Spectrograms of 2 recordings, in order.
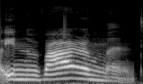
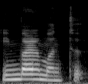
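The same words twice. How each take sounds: First: The stress is on the second syllable. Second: All syllables are said flat, without stress. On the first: "중간에 있어요. envi에 올려주시면 돼요" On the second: "이렇게 플랫하게"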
